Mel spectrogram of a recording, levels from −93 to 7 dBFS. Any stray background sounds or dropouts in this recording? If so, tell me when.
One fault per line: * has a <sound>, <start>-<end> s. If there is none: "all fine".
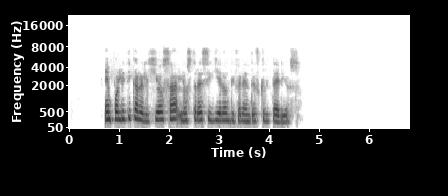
all fine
